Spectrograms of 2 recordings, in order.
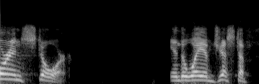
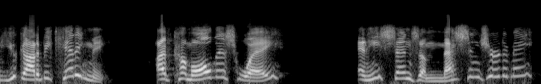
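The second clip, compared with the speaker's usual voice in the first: raised, outraged voice of an offended general; indignant Naaman; 5 semitones higher, 4 dB louder than usual. Retold or imitated. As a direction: play the insulted commander, indignant. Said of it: "Naaman's gotta be sitting there going".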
